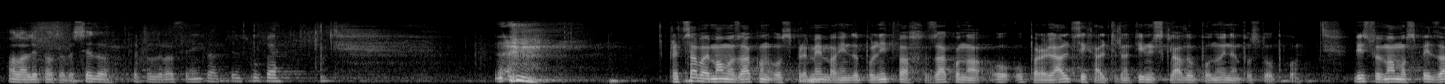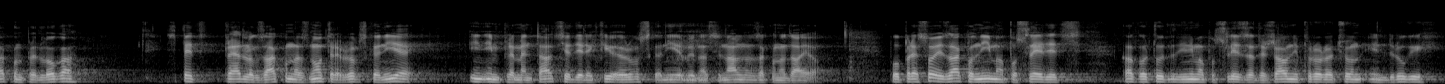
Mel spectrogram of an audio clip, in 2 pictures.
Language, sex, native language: Slovenian, male, Slovenian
